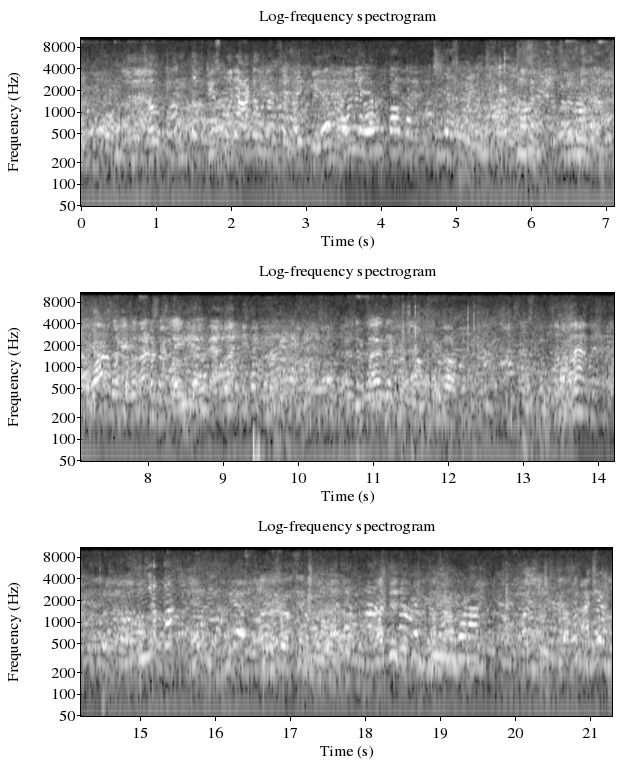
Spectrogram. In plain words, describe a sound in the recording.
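A crowd of men talk and chant loudly all around.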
